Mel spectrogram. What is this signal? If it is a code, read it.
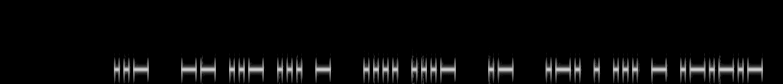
Morse code, heard as a keyed tone, about 25 wpm, 700 Hz. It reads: U MUST HV A REST.
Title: Sentences from Top 500 Words and Abbreviations 25wpm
